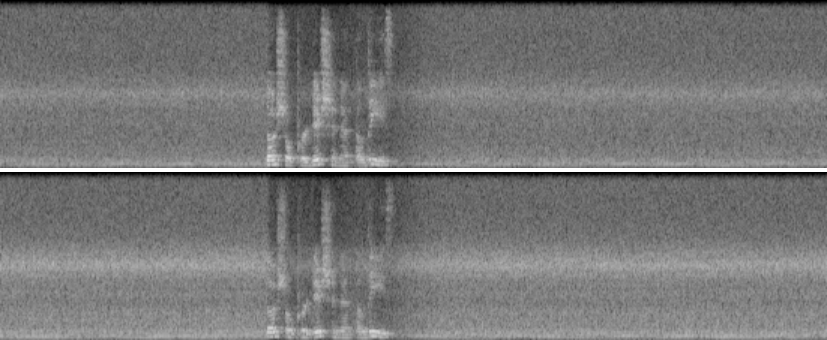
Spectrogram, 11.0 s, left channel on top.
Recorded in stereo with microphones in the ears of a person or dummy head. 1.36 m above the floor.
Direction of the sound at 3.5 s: 60° left (ahead or behind).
